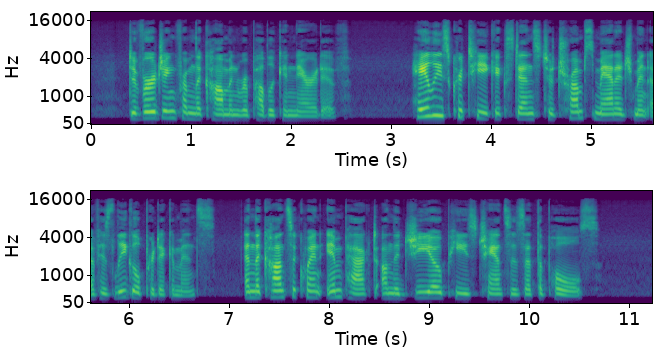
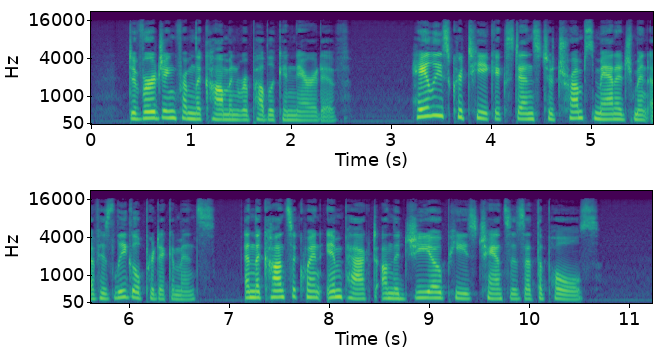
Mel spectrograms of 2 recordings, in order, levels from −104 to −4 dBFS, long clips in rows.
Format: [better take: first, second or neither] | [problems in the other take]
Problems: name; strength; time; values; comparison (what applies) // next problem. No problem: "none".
second | thin; very; fading below 300 Hz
